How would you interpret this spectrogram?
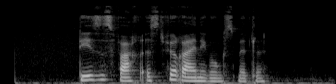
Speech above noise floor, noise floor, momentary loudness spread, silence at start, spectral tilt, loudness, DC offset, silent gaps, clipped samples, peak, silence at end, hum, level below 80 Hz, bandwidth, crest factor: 26 dB; -52 dBFS; 11 LU; 0.15 s; -5 dB/octave; -26 LUFS; under 0.1%; none; under 0.1%; -8 dBFS; 0.05 s; none; -48 dBFS; 16 kHz; 20 dB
